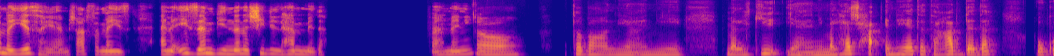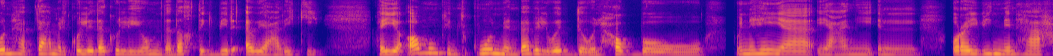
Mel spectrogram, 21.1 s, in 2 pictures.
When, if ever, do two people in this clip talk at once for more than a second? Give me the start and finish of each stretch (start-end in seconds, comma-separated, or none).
none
